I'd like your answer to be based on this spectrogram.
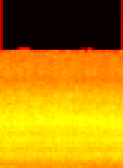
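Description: Floodwater rushes loudly through a creek after a typhoon, a dense, unbroken roar of churning water close by with no other sounds.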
